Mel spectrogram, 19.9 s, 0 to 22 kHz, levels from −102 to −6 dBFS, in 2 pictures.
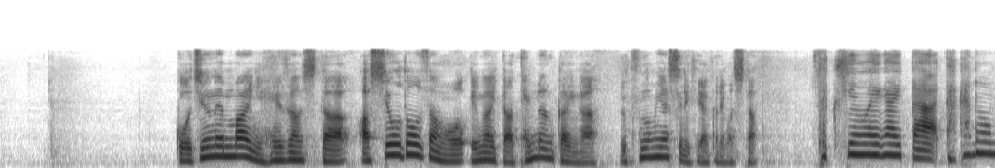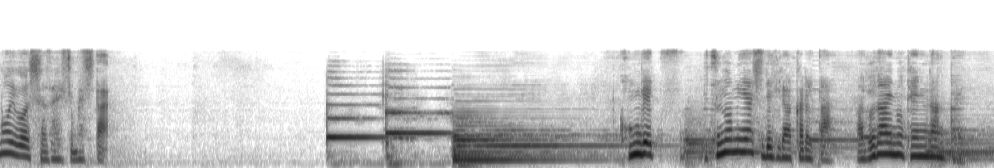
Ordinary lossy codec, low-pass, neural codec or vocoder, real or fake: none; 7.2 kHz; codec, 44.1 kHz, 3.4 kbps, Pupu-Codec; fake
